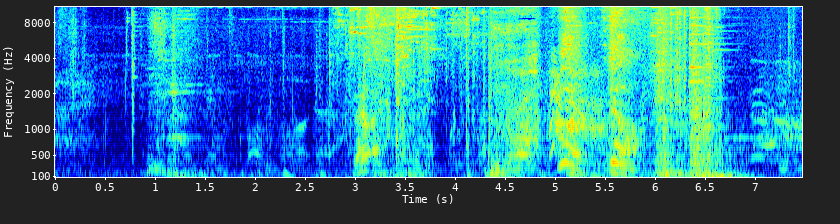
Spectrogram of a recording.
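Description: Blows thud and clash in a close fight.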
